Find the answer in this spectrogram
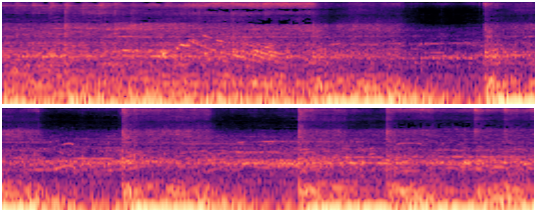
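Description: A loud live rock band playing through a concert PA, led by the drum kit and heavy bass, as heard from within the audience. The upper range dips and comes back in blocks of just under a second through the middle.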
